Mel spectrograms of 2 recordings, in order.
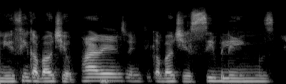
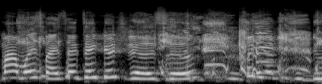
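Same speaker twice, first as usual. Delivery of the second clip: put-on high laughing kid voice; whiny kid then laughing mom; mock child and mom; 13 semitones higher, 6 dB louder than usual. Voicing child and mother, laughing.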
